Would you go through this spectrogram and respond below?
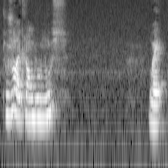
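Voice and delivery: ordinary talk, nothing marked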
